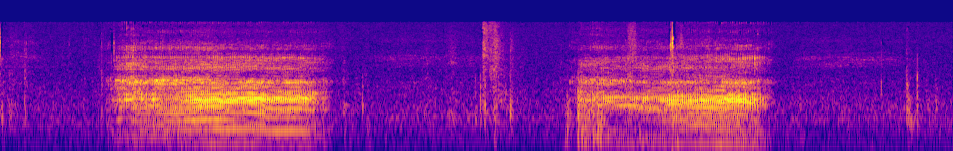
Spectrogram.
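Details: Heavy snoring from a person sleeping in a hotel room: two loud, rough, rattling snores on breathing in, each about two seconds long, with quiet pauses between.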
